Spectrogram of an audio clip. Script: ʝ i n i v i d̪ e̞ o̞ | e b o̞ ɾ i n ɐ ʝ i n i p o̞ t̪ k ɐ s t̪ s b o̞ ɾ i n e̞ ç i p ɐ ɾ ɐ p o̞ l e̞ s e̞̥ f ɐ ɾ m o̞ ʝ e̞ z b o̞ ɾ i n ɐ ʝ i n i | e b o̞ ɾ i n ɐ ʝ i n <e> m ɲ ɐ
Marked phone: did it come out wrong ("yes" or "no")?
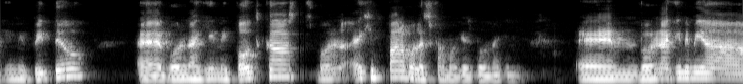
yes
